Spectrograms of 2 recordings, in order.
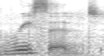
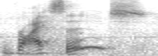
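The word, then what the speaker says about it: Rhysand: There's a character in it called Recent, but it's spelt Recent with like an R-H-Y. So it's R-H-Y-S-A-N-D. And so I think the whole time I read like the first 3 books, I thought it was pronounced Rysand. And in my head that sounded fine. And then I compared it with other people. It was wrong.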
